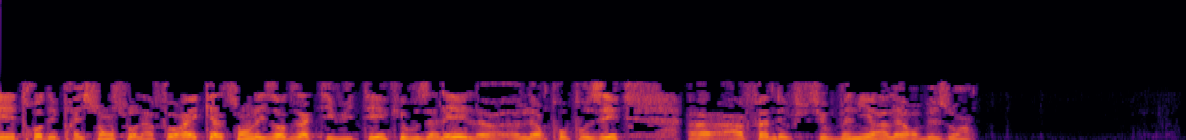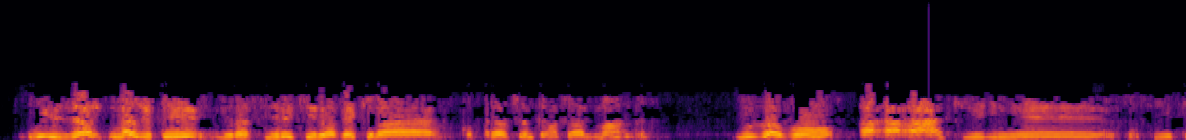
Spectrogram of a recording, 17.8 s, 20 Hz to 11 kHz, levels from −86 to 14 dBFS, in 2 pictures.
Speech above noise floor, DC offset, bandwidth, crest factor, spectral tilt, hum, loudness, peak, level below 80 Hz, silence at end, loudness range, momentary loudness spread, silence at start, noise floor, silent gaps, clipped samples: 62 dB; under 0.1%; 4.8 kHz; 16 dB; -10 dB/octave; none; -15 LUFS; 0 dBFS; -58 dBFS; 0.1 s; 11 LU; 13 LU; 0 s; -76 dBFS; none; under 0.1%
